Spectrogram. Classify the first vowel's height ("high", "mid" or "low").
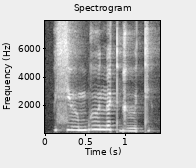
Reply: high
